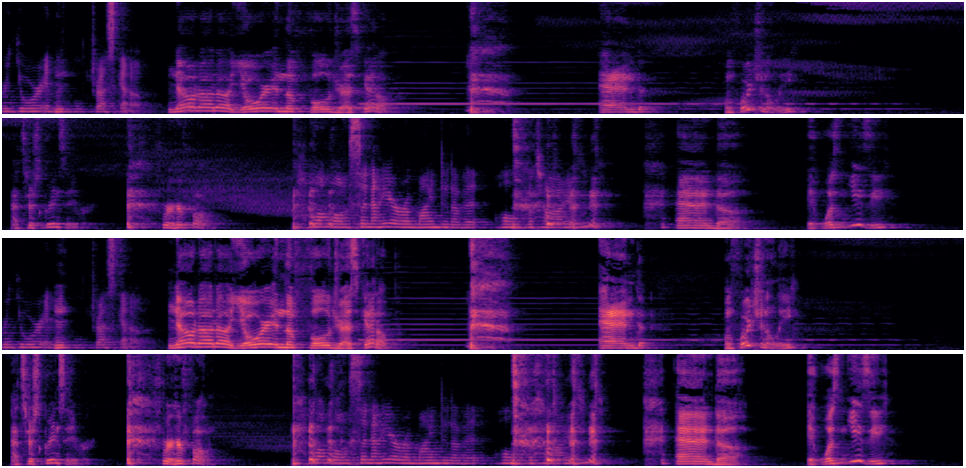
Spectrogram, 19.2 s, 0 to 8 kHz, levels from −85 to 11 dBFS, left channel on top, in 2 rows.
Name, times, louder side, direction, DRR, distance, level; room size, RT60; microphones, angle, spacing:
voice 1, 0.0-1.4 4.6-4.7 12.6-15.5, left 1 dB, 20° left, 1.0 m, -34 dB
voice 2, 1.7-3.9 4.7-5.1 6.0-6.5 7.2-7.9 9.7-10.5 10.9-11.7 12.5-12.8 14.7-15.6 16.0-17.1 17.7-18.5, right 7 dB, 75° right, 0.4 m, -24 dB
Wind instrument woodwind instrument, 3.6-9.1, left 2 dB, 45° right, 1.1 m, -46 dB
sound 1, 5.3-13.4, left 13 dB, 55° left, 0.7 m, -45 dB
19.0 x 7.8 x 3.6 m
head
